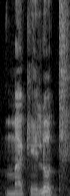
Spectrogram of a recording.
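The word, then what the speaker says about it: מקהלת: más elote que en el idioma hebreo se pronuncia maquelotte como ya vimos y podemos ir notando hay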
